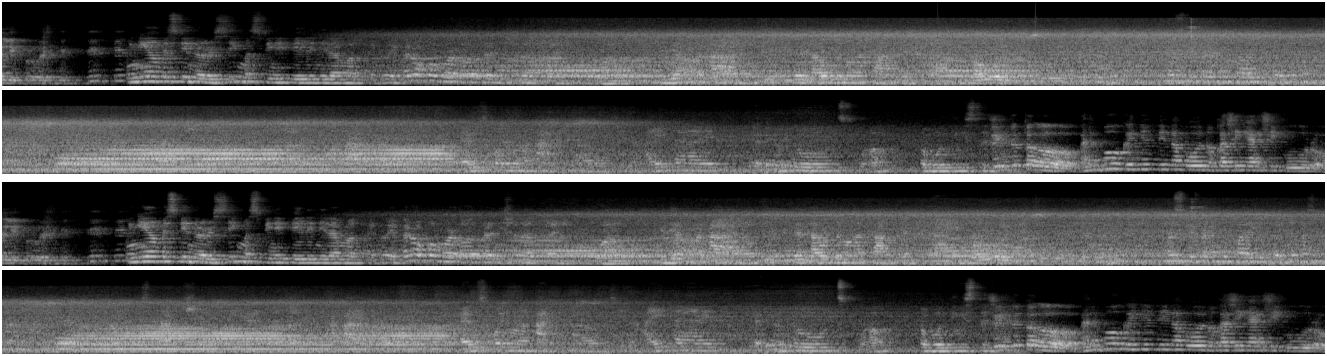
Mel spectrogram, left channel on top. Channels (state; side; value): normal; both; correlation 0.32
